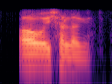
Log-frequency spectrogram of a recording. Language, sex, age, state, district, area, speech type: Manipuri, male, 30-45, Manipur, Kangpokpi, urban, conversation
